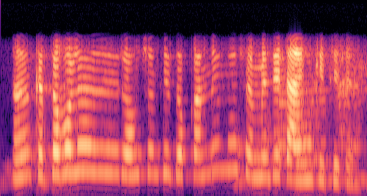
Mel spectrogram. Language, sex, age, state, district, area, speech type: Odia, female, 45-60, Odisha, Dhenkanal, rural, conversation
